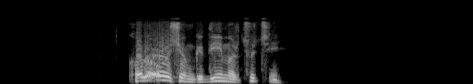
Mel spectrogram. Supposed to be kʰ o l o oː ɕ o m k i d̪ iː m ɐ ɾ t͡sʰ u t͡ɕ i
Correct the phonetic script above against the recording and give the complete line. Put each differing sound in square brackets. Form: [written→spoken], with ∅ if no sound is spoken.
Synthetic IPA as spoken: kʰ o l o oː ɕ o m k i d̪ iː m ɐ ɾ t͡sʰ u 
